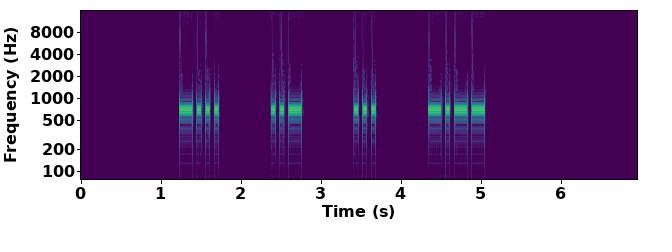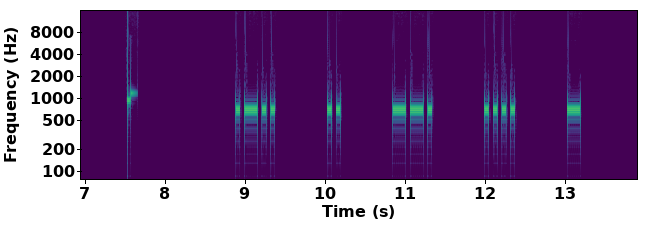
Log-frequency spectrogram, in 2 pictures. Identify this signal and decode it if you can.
Morse code, heard as a keyed tone, about 23 wpm, spaced as for 10 wpm, 700 Hz. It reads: BUSY LIGHT
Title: 4x Character Spacing - Top 500 Words - 22wpm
